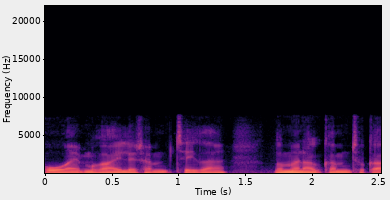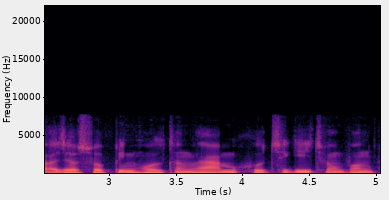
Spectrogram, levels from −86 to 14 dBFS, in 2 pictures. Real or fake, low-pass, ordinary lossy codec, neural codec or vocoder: fake; none; none; codec, 16 kHz, 0.8 kbps, ZipCodec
